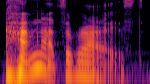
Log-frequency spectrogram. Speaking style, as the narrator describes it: Rain said through a giggle

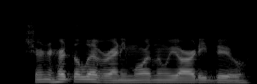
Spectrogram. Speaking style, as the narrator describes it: he chuckled

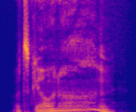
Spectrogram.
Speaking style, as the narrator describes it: He mumbled

